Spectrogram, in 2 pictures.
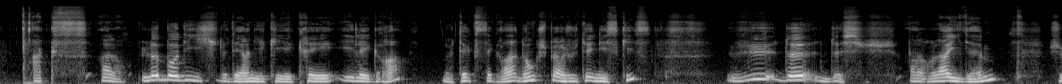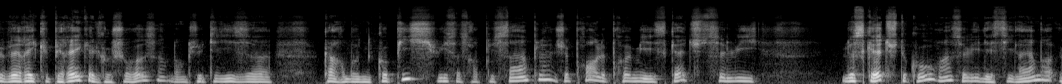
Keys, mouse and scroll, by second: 0.1 typing, 5.9 click, 7.3 click, 8.1 click, 9.0 scroll up 2, 9.5-10.3 right drag, 15.2 click, 20.0 click.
